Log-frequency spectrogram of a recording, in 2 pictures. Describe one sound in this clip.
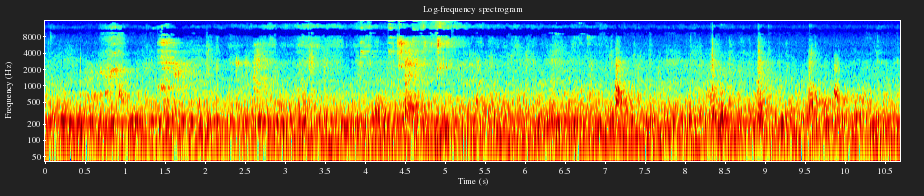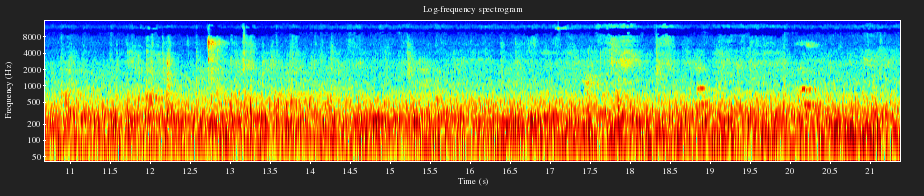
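People murmur quietly in the distance in a large room.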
